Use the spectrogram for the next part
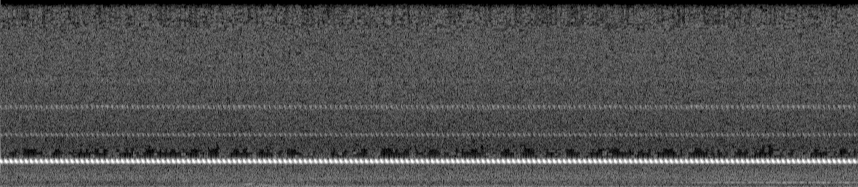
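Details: Night-time cricket chorus under the moon, a continuous shrill pulsing trill that holds one pitch throughout, with soft low background hum beneath it.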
